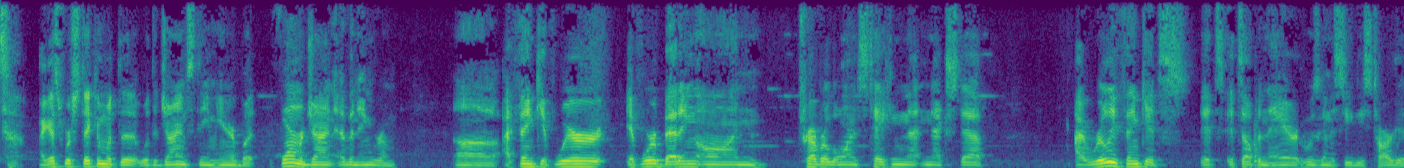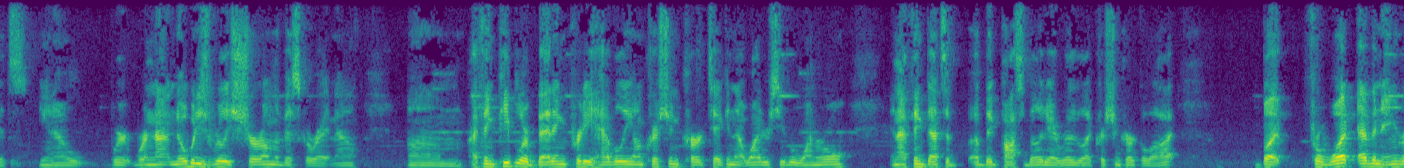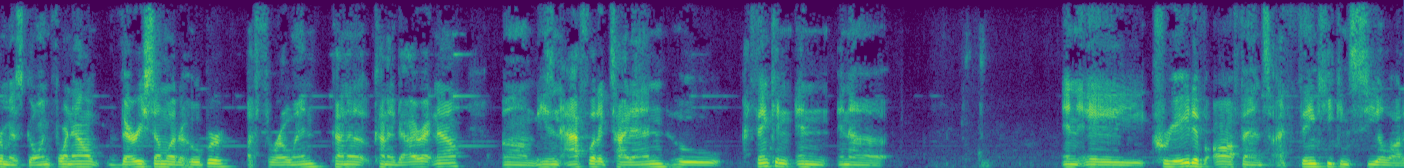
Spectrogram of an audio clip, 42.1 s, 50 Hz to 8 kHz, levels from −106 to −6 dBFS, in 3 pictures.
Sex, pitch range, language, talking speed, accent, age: male, 110-130 Hz, English, 195 wpm, American, 20-39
